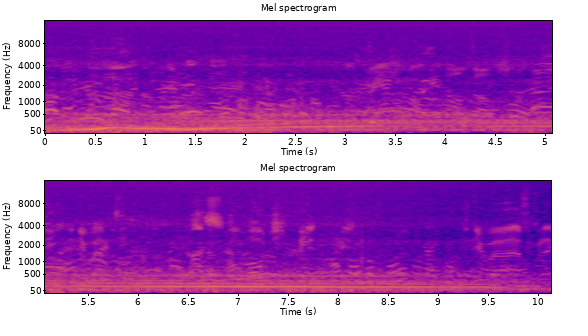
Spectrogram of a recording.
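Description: Two high-performance cars launching side by side from a standing start, their engines revving up over the first couple of seconds and then holding a steady note under hard acceleration. The sound slowly fades toward the end, with voices faintly under it.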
